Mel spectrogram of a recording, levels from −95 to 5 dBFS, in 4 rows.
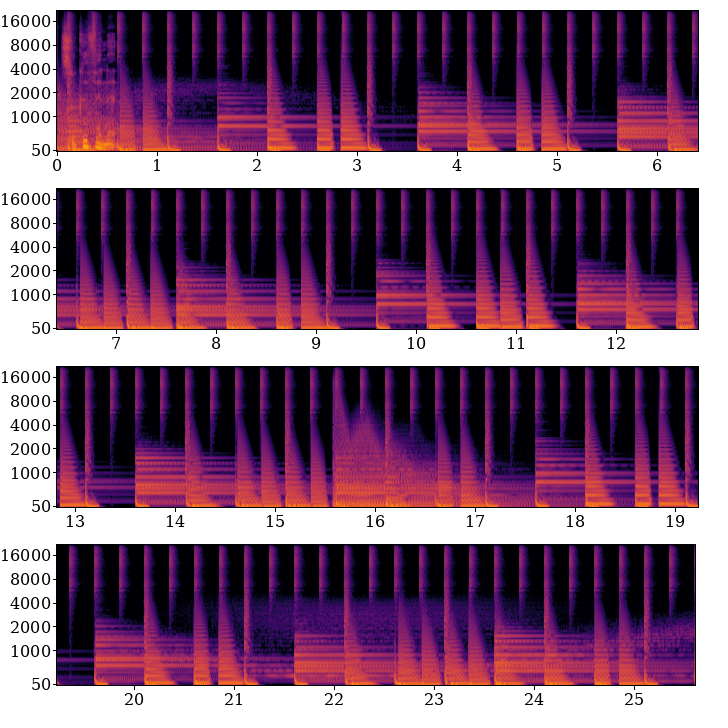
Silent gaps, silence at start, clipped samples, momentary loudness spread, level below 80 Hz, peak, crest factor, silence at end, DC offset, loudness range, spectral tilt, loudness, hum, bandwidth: none; 0 s; under 0.1%; 6 LU; -34 dBFS; -6 dBFS; 24 dB; 0.05 s; under 0.1%; 1 LU; -6 dB/octave; -31 LUFS; none; over 20 kHz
